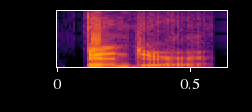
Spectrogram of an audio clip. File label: "bender", American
